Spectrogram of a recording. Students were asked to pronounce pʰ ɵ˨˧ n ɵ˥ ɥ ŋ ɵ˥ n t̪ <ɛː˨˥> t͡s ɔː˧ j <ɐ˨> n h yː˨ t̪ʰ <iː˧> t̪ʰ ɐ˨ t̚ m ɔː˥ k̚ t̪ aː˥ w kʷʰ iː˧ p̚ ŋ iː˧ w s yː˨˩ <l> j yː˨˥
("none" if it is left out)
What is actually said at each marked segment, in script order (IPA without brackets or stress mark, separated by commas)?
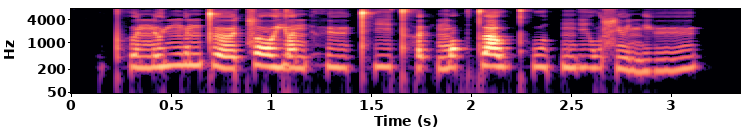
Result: œː˨˥, ɐ˨˥, iː˧, n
